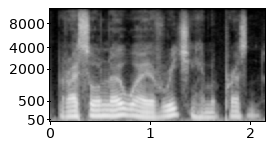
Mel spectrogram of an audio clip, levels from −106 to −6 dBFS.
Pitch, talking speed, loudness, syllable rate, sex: 120 Hz, 280 wpm, -18 LUFS, 6.0 syllables/s, male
